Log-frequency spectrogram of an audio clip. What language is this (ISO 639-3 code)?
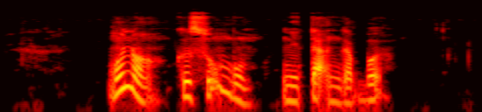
mhk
